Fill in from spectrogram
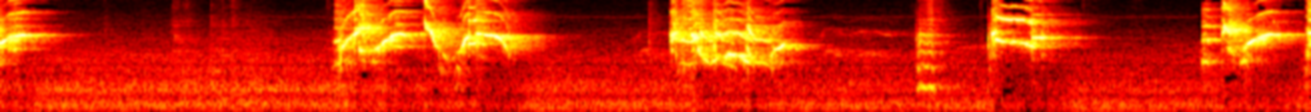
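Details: Pair of young female lovebirds, four months old, napping at home, filmed by an unattended old camera; loud bright chirping bursts with squeaky rising and falling notes, several clustered calls separated by brief silences.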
